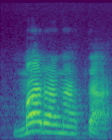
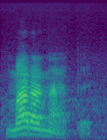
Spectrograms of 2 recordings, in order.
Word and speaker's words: Maranata: nós católico católicos dissemos dizemos Maranata com a tônica na última sílaba nossos irmãos separados os evangélicos ou protestantes dizem com a tônica na penúltima sílaba Maranata não importa pronúncia Maranata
